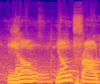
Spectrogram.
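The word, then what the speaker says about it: Jungfrau: europe right there called young frau junk no j's are pronounced as wise and w's are pronounced as bees so young frauk melissa's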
